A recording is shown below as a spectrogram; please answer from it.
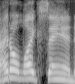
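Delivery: play-acted, very high-pitched yell. Retelling calling out to a parade crew: retelling a yell. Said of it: "I yelled at one of the".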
